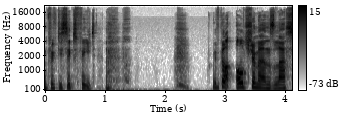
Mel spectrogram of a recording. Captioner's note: laughs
